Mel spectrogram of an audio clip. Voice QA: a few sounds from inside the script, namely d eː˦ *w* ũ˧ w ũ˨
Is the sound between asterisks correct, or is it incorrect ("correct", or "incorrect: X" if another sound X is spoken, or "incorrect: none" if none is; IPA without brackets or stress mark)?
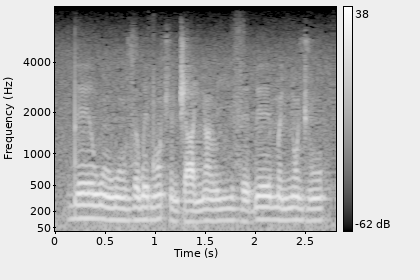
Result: correct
